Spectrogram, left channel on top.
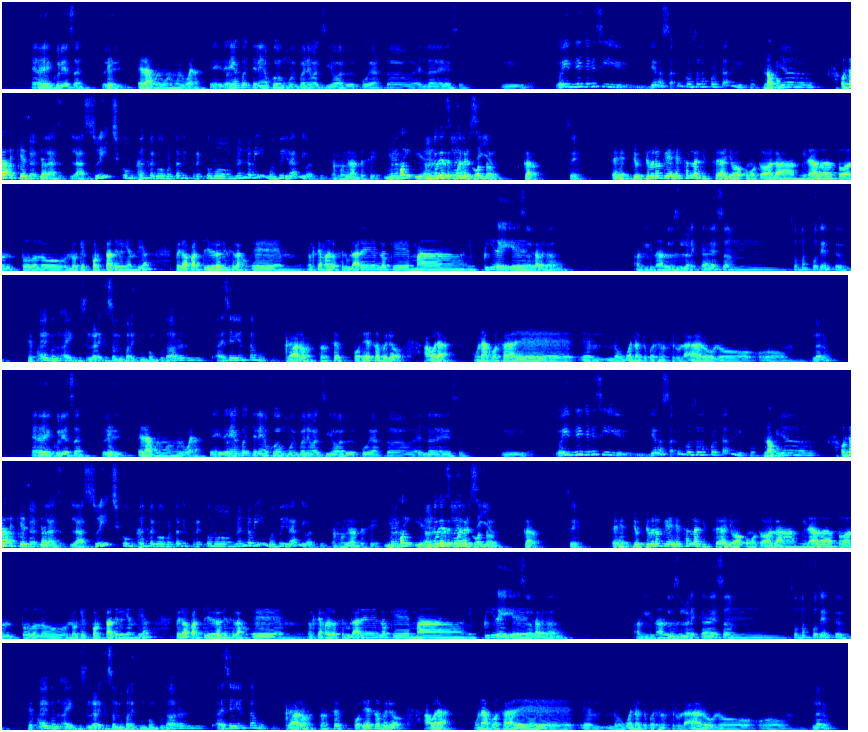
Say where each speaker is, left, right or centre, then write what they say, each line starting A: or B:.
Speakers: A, on the right (about 15°); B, on the left (about 55°).
A: Era
B: Eh,
A: bien curiosa, sí.
B: sí, era muy, muy, muy buena.
A: Sí, tenía,
B: Muy-
A: jue- tenía juegos muy buenos, igual si yo al jugar todo en la DS. Y hoy en día ya que si ya no salen consolas portátiles, pues como
B: No,
A: que
B: po.
A: ya...
B: O sea, es que
A: deja-
B: ya,
A: la, la Switch como,
B: eso,
A: cuenta como portátil, pero es como, no es lo mismo, es muy grande igual, pues.
B: es muy grande, sí. Y,
A: No,
B: no,
A: es una-
B: y- y
A: no
B: es
A: es
B: muy,
A: una consola
B: ri- muy
A: de bolsillo.
B: riesgoso, claro.
A: Sí,
B: Eh, yo, yo creo que esa es la que se ha llevado como todas las miradas, todo, el- todo lo, lo que es portátil hoy en día, pero aparte yo creo que se la ju- eh, mm, el tema de los celulares es lo que más impide
A: sí,
B: que
A: eso es
B: salgan.
A: verdad.
B: Al
A: Porque
B: final,
A: los celulares cada vez son, son más potentes. po.
B: sí, po,
A: Hay, algunos- hay celulares que son mejores que un computador. al- A ese nivel estamos, po.
B: claro, entonces por eso, pero ahora, una cosa es, es lo bueno que puede ser un celular o, lo, o, mm,
A: Claro.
